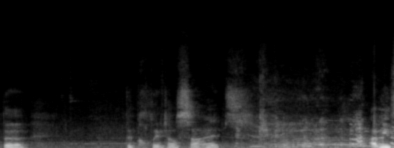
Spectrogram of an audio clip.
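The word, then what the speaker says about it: Clitocybe: It's a species of mushrooms called the clitosides. I mean, some people trying to pronounce it as a clitosibe, but either way, it's got the word clit in it.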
